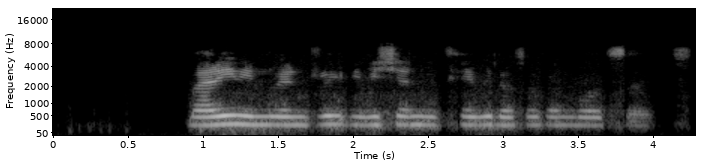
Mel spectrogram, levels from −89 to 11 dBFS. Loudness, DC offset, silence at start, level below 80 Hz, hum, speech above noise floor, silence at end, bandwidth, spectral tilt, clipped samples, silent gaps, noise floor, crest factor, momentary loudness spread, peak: -29 LUFS; under 0.1%; 0.9 s; -72 dBFS; none; 53 dB; 0.1 s; 7.6 kHz; -2.5 dB/octave; under 0.1%; none; -82 dBFS; 18 dB; 15 LU; -12 dBFS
